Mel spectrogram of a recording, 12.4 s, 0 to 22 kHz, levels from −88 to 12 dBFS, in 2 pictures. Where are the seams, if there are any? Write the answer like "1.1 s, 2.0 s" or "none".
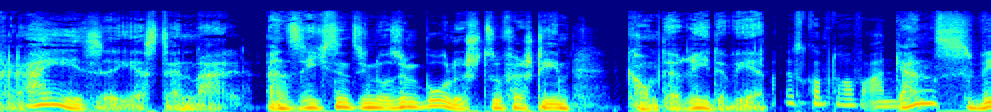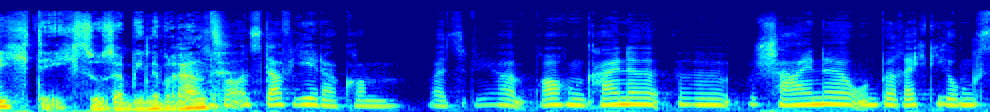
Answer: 4.8 s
